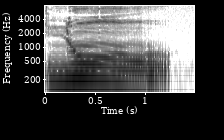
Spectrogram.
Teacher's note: تو اس میں جو ہے آپ نے بس اس بات کا خیال رکھنا ہے کہ ہونٹوں کو گول کیا ہوا ہو، اور پھر اس کے بعد پیش کے بعد واو ہے تو تھوڑا اس کو لمبا کریں گے آواز کو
